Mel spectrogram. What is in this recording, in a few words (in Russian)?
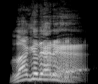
Soldier thanks ru; «Благодарю!»; голосовых команд солдата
